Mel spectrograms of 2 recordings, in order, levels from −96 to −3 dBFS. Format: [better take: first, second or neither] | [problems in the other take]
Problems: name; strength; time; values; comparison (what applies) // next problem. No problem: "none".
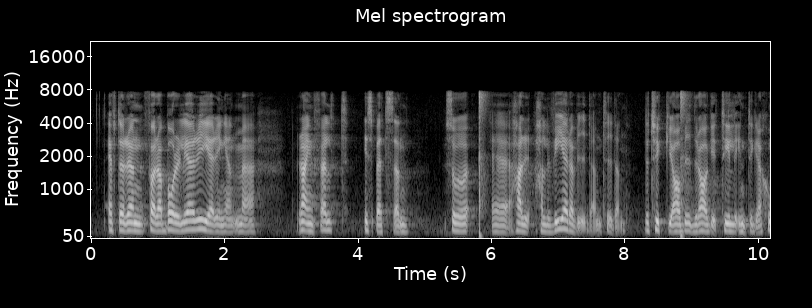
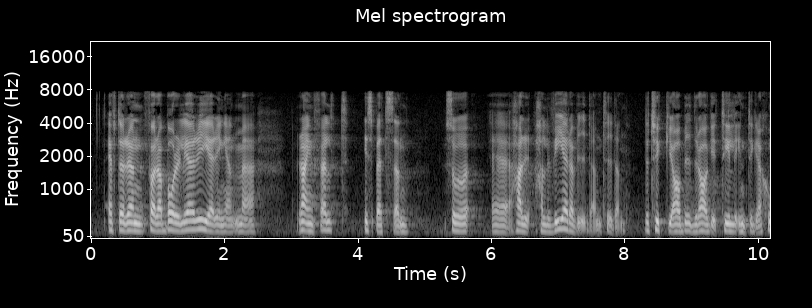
second | noise reduction (neural separator model SepFormer DNS4)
